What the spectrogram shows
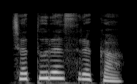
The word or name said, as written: ಚತುರಸ್ರಕ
